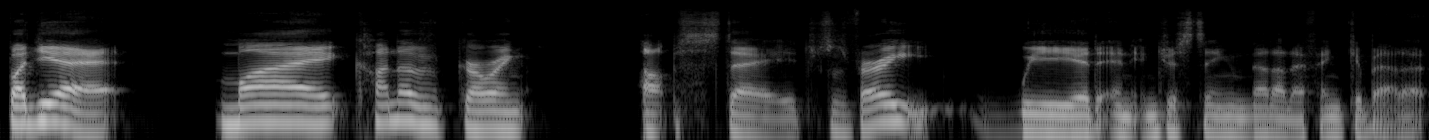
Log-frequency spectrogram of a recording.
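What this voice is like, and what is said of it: Australian accent. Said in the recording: “I don't have a Filipino accent. I have an Australian accent.”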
